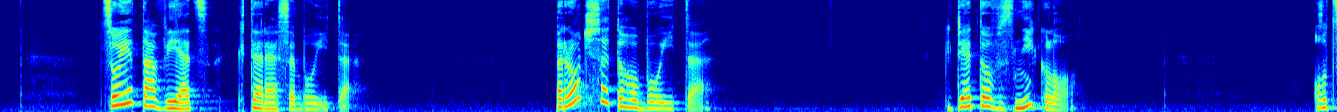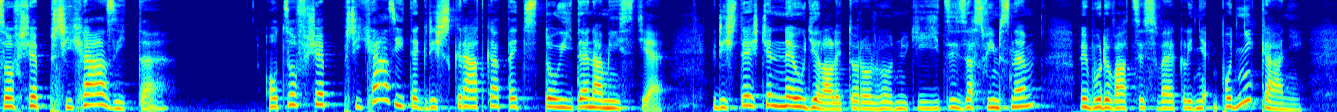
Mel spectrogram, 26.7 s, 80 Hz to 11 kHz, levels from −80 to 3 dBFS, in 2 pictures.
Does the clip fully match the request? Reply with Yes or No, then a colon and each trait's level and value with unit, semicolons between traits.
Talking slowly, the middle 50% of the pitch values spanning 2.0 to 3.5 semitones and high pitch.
No: slow, 100 wpm; average, 5.1 semitones; high, 220 Hz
